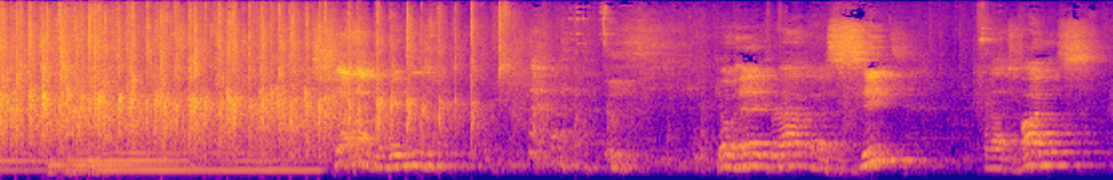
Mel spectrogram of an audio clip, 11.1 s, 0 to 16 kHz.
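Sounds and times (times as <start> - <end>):
sustained organ-like chord: 0.0 - 4.1
congregation applauding: 0.0 - 5.4
laughter: 4.9 - 6.1
speech: 8.0 - 9.0, 9.9 - 10.9.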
